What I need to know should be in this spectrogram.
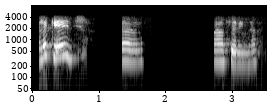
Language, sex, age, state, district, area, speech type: Tamil, female, 30-45, Tamil Nadu, Dharmapuri, rural, conversation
